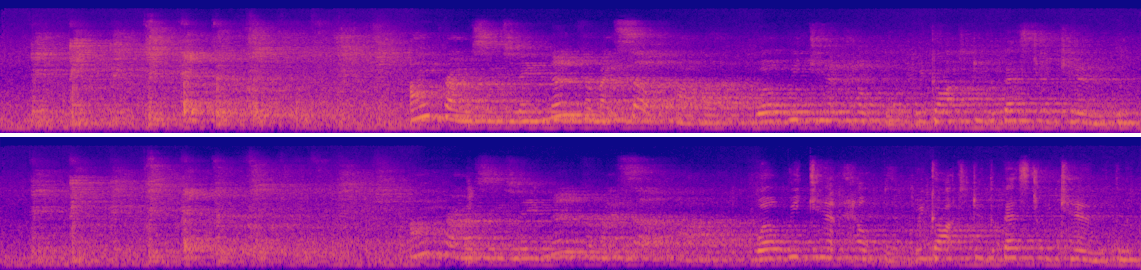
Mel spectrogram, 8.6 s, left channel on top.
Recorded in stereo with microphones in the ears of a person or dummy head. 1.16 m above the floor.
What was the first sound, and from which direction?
Running footsteps, centre (ahead or behind).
